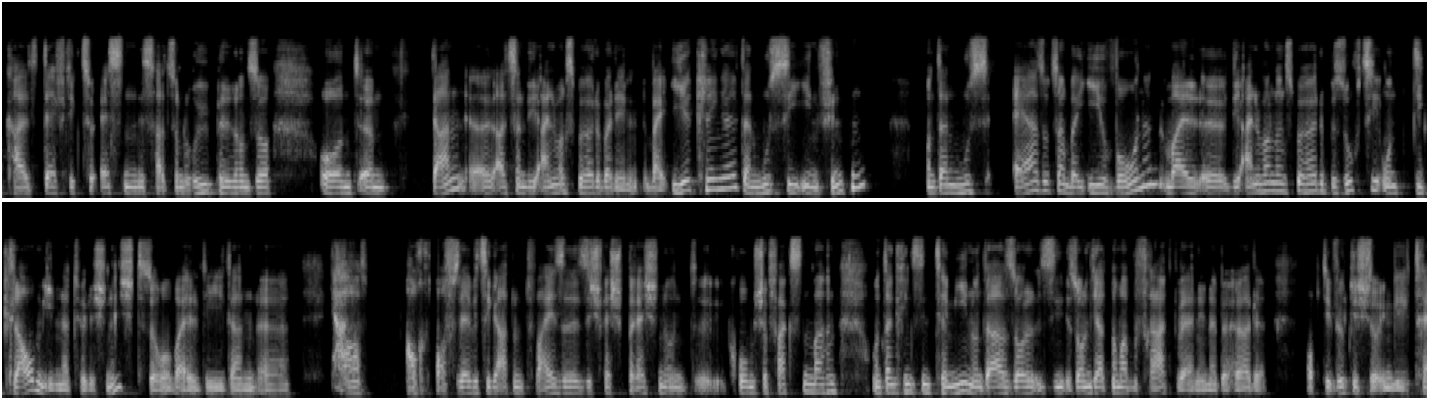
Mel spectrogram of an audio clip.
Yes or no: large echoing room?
no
